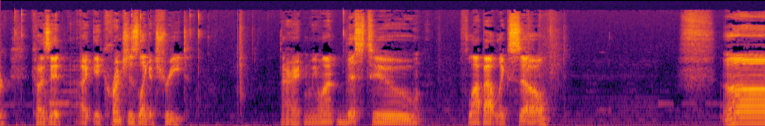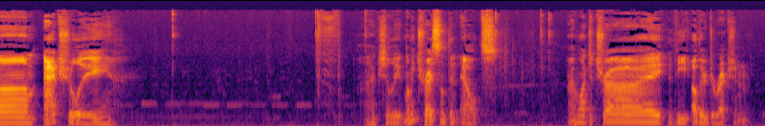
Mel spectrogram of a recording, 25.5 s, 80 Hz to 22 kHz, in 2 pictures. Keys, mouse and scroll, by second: 0.2 click, 0.2 space, 0.6 space, 2.5 right click, 3.5 shift+right click, 5.7-15.6 drag, 18.0 click, 21.2-25.5 right drag.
